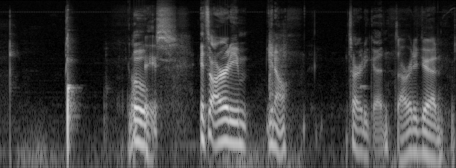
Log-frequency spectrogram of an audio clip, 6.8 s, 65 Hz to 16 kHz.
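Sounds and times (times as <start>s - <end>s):
cork popping out of whiskey bottle: 1.0s - 1.3s
speech: 2.0s - 4.4s, 5.2s - 6.8s.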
